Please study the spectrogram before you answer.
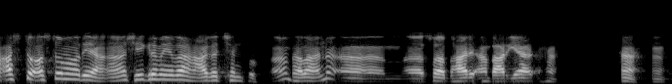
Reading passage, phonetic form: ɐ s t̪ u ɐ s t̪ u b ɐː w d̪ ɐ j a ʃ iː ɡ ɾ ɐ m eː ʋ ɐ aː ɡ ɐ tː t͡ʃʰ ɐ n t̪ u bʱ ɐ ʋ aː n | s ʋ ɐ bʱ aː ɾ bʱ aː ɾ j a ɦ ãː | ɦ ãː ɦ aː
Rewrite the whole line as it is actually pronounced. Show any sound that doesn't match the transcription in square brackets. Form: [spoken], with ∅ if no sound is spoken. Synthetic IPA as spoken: ɐ s t̪ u ɐ s t̪ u [m] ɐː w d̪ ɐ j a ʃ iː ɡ ɾ ɐ m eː ʋ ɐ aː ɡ ɐ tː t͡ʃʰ ɐ n t̪ u bʱ ɐ ʋ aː n | s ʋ ɐ bʱ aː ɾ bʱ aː ɾ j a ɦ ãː | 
